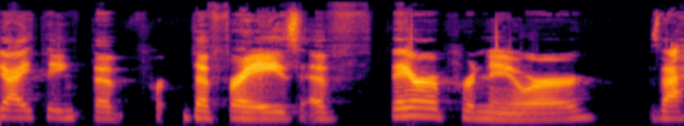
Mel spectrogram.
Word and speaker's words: therapreneur: you have coined, I think the phrase of therapreneur. Is that how you Yes.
